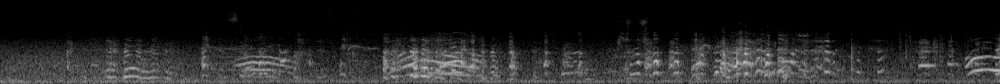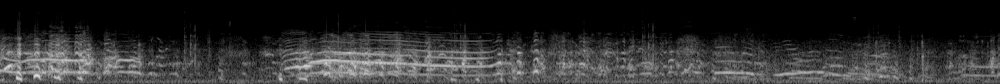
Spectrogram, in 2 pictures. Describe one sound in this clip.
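Young boys speak aloud in turn, heard from a short distance.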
